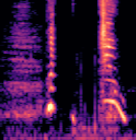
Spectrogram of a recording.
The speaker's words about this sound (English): I'm gonna sneeze.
